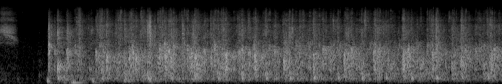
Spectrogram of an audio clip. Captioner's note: audience applauding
